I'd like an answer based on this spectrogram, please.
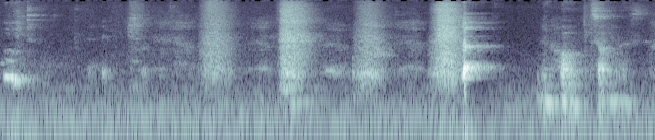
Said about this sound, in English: Oh, no. That was an even louder hiccup than before.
